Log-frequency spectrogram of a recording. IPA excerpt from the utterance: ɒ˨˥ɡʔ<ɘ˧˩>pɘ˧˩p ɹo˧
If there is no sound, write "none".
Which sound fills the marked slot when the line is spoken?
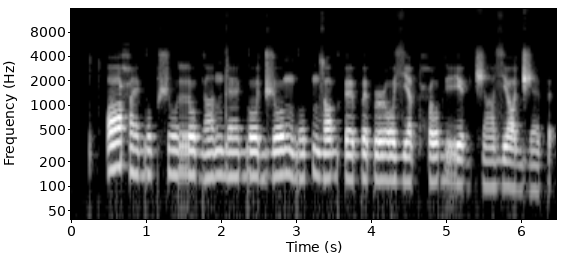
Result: ɘ˧˩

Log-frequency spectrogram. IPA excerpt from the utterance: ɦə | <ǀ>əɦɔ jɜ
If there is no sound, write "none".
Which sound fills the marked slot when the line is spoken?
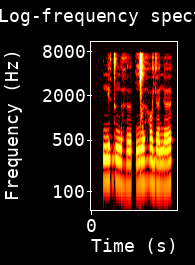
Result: ŋ͡ǀ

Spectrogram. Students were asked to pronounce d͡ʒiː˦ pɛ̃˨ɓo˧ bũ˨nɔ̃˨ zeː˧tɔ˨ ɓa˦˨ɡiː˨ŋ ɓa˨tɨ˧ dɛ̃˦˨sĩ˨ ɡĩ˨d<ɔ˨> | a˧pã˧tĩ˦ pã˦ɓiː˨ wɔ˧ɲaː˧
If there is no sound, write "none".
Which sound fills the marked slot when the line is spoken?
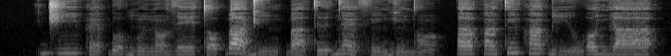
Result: ɔ̃˨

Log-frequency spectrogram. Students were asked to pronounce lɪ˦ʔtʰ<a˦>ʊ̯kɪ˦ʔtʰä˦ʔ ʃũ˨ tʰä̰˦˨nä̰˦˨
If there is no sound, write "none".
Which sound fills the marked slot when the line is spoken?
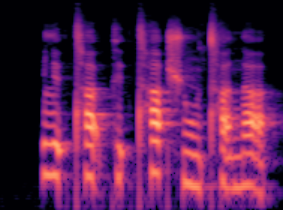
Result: a̰˦˨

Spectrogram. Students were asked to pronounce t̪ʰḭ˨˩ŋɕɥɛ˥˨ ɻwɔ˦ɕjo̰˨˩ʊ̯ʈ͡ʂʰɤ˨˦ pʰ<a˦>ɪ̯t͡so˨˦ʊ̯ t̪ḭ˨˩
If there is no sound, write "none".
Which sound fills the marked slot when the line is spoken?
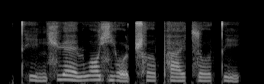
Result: a˨˦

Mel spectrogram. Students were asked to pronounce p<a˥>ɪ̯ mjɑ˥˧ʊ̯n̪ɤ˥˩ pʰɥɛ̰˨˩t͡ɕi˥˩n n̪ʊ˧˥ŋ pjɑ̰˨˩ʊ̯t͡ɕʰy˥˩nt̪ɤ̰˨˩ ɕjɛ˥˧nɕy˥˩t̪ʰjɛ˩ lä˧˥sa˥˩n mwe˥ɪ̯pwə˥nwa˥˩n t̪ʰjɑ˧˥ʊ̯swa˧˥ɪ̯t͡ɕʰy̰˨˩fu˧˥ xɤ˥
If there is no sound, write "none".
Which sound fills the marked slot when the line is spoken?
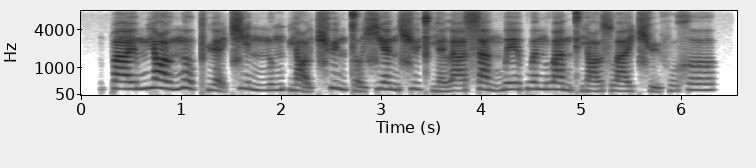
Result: a˥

